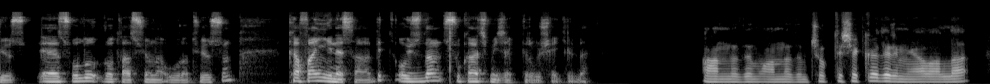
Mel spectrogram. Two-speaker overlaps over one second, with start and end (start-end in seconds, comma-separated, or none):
none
